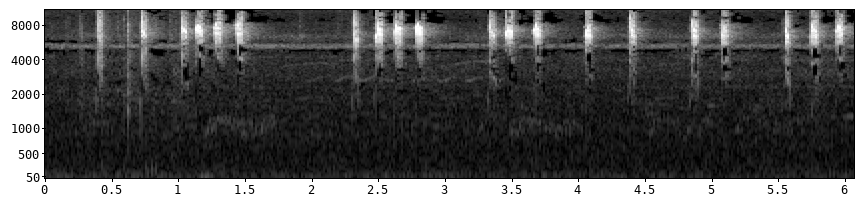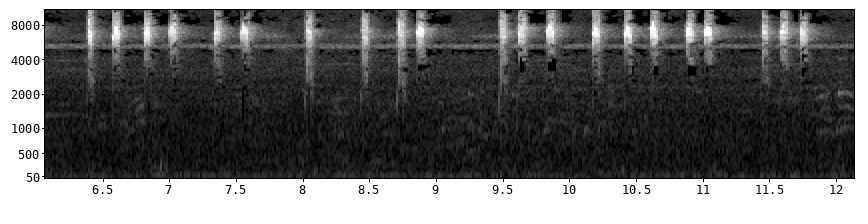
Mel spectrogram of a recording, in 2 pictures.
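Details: Scarlet-backed flowerpecker calls played to attract birds for photographing: rapid clusters of dry, very high ticks, three to five per burst, separated by brief pauses, with a steady faint high-pitched tone throughout.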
